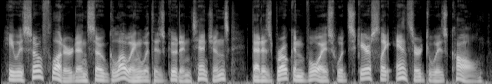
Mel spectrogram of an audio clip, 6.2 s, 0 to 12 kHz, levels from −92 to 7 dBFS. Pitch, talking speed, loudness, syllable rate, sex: 115 Hz, 205 wpm, -17 LUFS, 5.5 syllables/s, male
